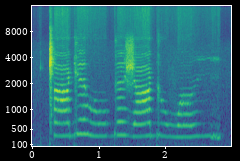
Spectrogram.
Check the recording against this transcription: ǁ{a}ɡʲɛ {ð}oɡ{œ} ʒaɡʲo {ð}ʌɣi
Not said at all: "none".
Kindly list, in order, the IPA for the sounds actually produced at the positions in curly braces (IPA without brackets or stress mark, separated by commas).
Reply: a, ð, ɛ, v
